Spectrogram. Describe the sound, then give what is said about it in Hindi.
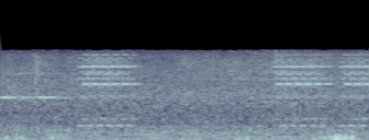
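A mobile phone ringtone plays in repeating bursts of high electronic tones, moderately faint, over a noisy background with no one speaking. “का फोन चालू है क्या?”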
